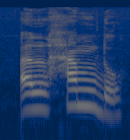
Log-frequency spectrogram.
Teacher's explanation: হা মিম জবর হাম আল হাম দাল পেশ দু আমরা শিখেছিলাম মিম সাকিনে ইজহার অর্থাৎ গুন্না ছাড়া তাড়াতাড়ি পড়তে হয়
